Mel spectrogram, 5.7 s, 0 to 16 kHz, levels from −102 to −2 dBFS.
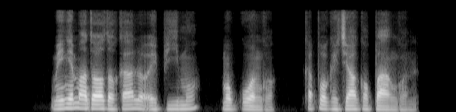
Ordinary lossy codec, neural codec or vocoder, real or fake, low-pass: none; codec, 16 kHz in and 24 kHz out, 0.9 kbps, LongCat-Audio-Codec, four codebook decoder; fake; 10.8 kHz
